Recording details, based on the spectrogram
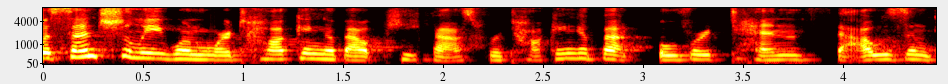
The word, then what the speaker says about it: PFAS: PFAS. – It's called, you can refer to it as PFAS or PFOS, but PFAS is probably what you're going to hear most people say, PFAS.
